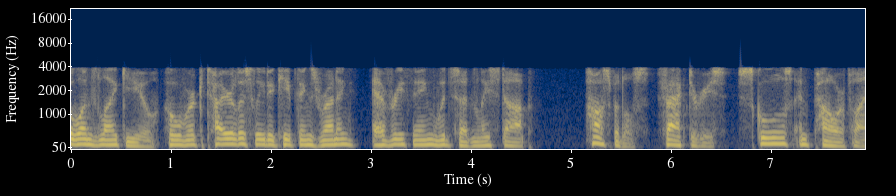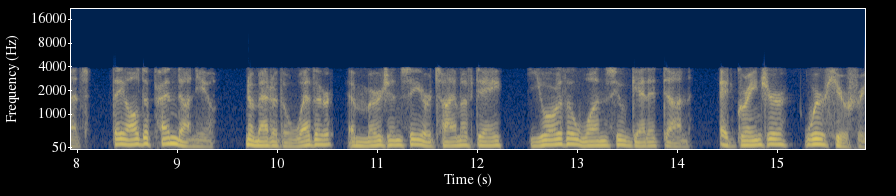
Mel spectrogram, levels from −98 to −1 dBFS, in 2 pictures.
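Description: Nothing here stands out as a fault: the speech simply carries the usual narrow telephone-line character of G.711 coding, and there's nothing to flag.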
